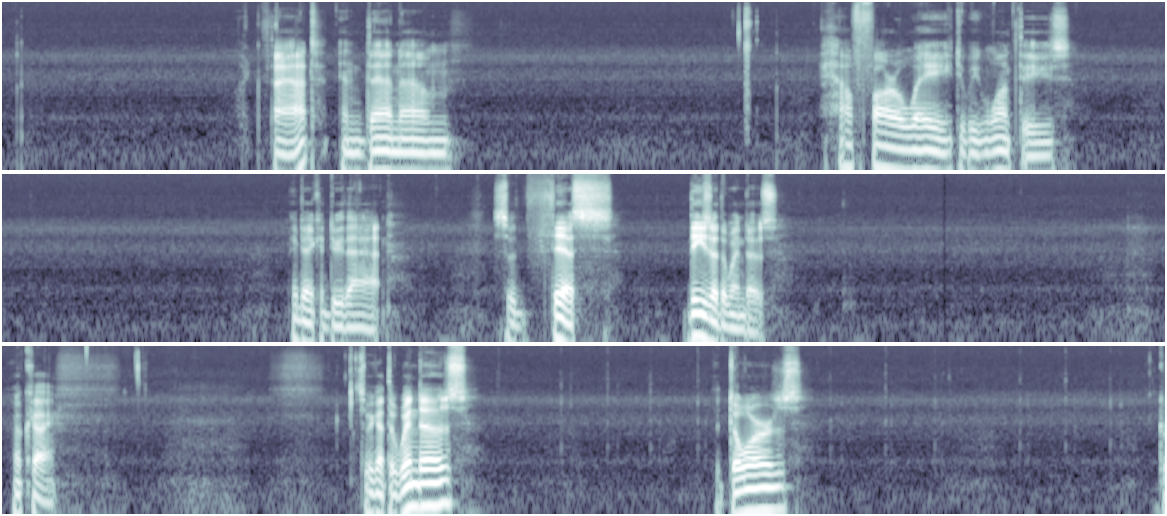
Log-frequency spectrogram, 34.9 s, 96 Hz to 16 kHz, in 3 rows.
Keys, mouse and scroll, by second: 10.1 ctrl+r, 16.0 3, 16.4 click, 17.1 shift+click, 28.9 shift+click.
